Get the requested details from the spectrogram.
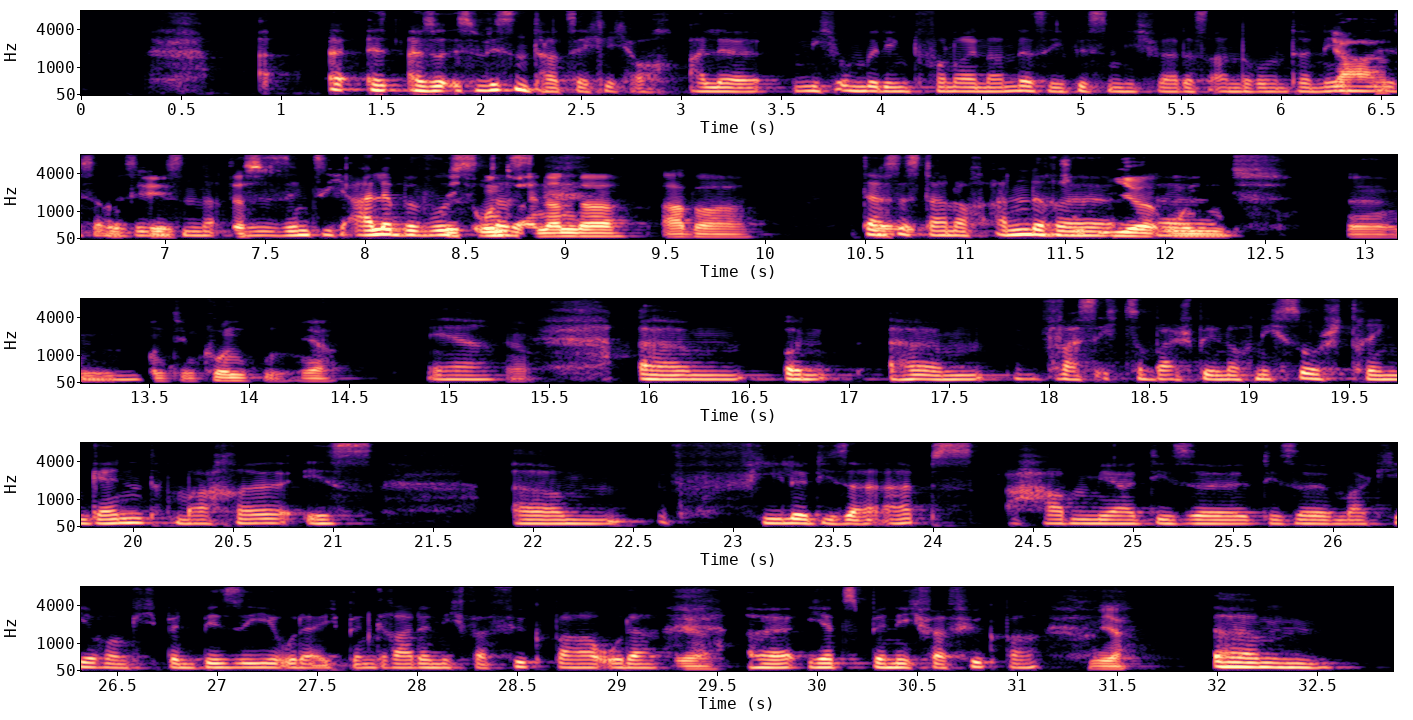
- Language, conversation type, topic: German, advice, Wie kann ich es schaffen, mich länger auf Hausaufgaben oder Arbeit zu konzentrieren?
- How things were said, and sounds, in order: in English: "busy"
